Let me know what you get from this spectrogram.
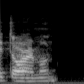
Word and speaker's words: Doraemon: Yeah, Doraemon.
